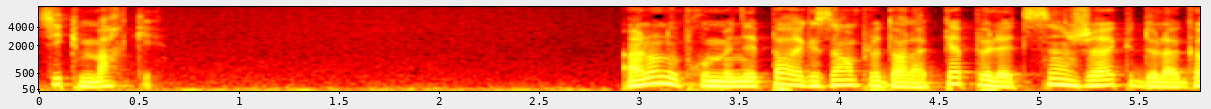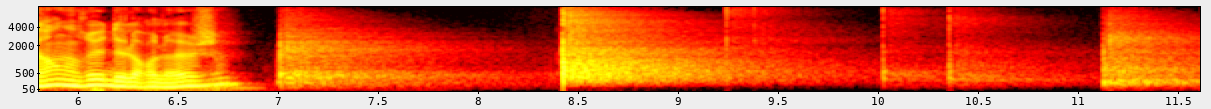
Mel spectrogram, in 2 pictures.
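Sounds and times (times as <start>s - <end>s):
speech: 0.0s - 0.7s, 2.9s - 7.2s
claps or knocks inside a small chapel: 8.4s - 11.6s.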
